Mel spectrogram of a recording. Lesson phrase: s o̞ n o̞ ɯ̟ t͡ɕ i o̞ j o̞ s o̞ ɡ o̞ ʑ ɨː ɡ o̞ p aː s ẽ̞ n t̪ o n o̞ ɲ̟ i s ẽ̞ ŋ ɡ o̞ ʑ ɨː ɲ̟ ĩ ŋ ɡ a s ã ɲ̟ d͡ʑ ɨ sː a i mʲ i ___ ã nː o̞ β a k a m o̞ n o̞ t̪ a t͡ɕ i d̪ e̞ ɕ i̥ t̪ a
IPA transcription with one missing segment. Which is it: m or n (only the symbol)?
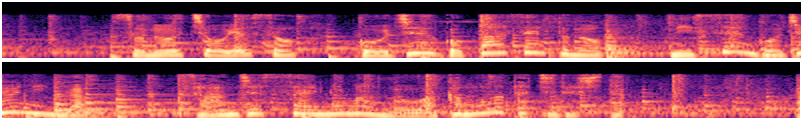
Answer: m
